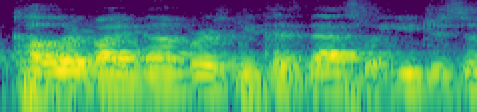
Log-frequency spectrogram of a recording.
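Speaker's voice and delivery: ordinary talk, nothing marked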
